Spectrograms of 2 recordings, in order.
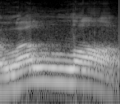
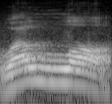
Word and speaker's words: والله: هنا في لفظ الجلاله والله والله والله الواو ايه مرققه واللام مفخمه لا يصح ان نقول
